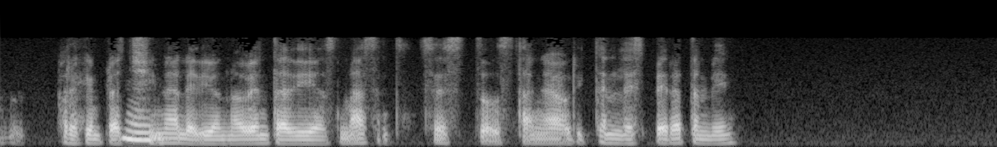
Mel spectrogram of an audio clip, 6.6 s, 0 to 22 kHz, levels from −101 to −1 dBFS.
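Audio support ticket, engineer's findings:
Nothing stood out on listening to this speech recording, which shows only the expected call microphone processing with content topping out around 8 kHz.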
